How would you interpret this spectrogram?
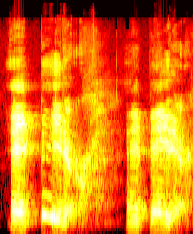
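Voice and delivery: Patrick Warburton. Shown as a demonstration. Tutor demonstrating the mid-range catchphrase, loud Warburton impression. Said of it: "simple mid-range one of just saying".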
